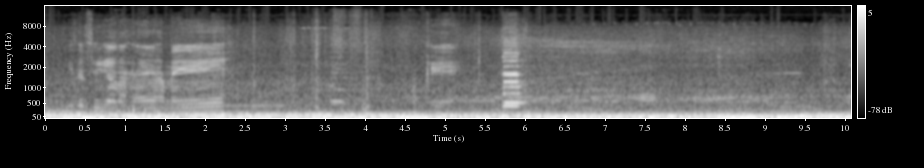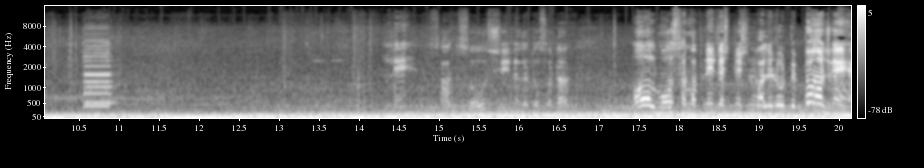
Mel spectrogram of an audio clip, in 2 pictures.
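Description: A car engine and tyres rumble steadily on the road.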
